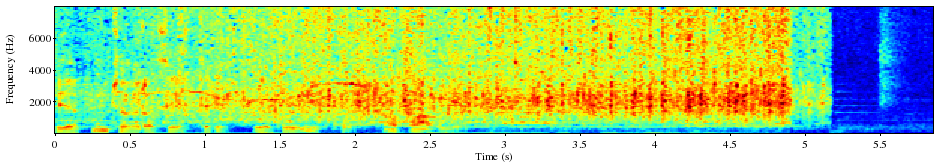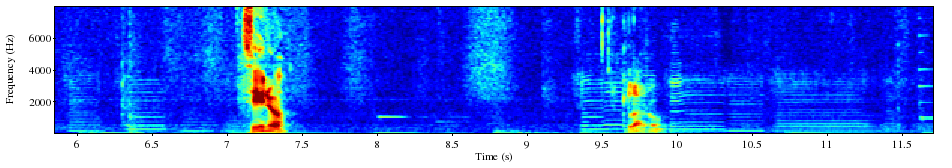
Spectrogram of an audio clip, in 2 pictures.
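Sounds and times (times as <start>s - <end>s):
speech: 0.0s - 3.0s, 7.1s - 7.5s, 9.6s - 10.0s
applause: 0.0s - 5.2s.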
